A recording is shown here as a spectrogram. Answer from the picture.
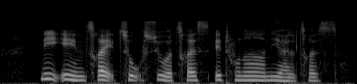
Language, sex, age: Danish, female, 31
